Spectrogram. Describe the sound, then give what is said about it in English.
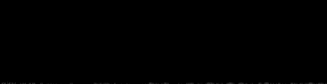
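Rapid typing on a computer keyboard as a web link is entered, many quick keystrokes in an uneven run over a low steady hum, with no talk. “The link is, if I can find it, I'll just type it again. That'll be easier for me to remember.”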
